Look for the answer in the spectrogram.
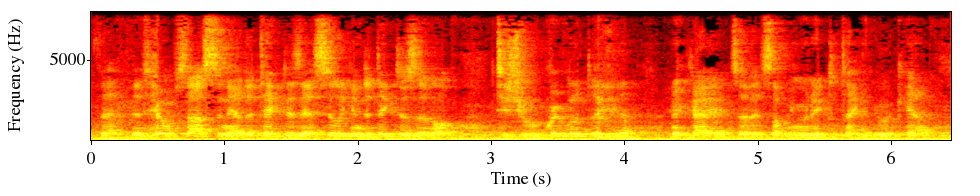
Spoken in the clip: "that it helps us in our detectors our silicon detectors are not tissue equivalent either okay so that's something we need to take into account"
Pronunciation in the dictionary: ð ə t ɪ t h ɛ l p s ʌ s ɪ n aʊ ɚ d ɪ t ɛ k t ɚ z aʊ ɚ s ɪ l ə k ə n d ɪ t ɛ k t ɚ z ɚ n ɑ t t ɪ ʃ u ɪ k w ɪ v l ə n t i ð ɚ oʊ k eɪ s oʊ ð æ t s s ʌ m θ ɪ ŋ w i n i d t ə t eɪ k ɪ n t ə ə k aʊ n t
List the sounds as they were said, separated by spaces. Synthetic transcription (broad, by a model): ð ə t ɪ t h ɛ l p s ʌ s ɪ n aʊ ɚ d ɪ t ɛ k t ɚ z aʊ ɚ s ɪ l ə k ə n d ɪ t ɛ k t ɚ z ɚ n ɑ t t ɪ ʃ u ɪ k w ɪ v l ə n t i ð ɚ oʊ k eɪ s oʊ ð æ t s s ʌ m θ ɪ ŋ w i n i d t ə t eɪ ɪ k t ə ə k aʊ n t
